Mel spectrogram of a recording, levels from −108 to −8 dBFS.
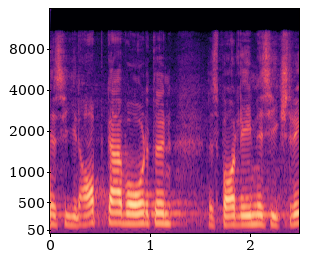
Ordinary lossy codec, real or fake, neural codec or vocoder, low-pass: none; real; none; 10.8 kHz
